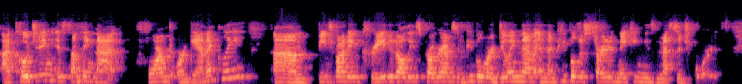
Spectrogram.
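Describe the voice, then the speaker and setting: A woman's fairly high voice with ordinary pitch variation at a fairly quick pace, over noticeable background noise. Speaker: fitness coach trainer. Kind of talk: online training presentation. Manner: fast.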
